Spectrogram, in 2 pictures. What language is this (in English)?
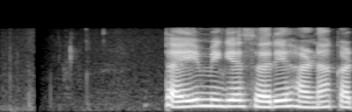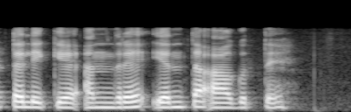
Kannada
